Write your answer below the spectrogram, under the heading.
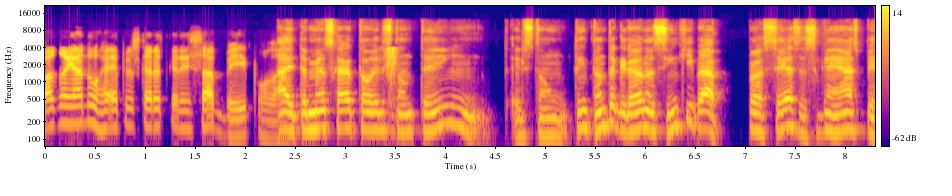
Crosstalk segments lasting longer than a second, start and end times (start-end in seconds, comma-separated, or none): none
